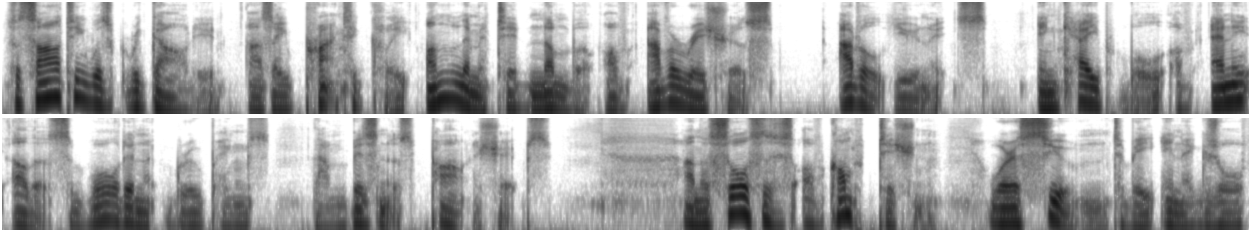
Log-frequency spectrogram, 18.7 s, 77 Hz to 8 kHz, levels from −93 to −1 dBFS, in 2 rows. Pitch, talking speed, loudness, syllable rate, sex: 95 Hz, 100 wpm, -21 LUFS, 4.8 syllables/s, male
